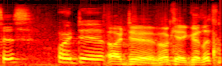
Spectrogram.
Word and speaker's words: hors d'oeuvre: You just how do you pronounce this? Hors d'oeuvre.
